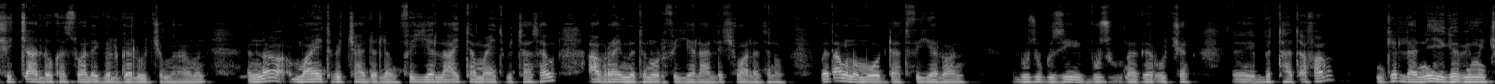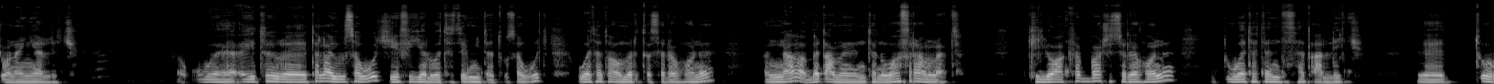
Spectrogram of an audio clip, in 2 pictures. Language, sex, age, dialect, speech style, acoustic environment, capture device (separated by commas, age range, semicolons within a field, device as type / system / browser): Amharic, male, 18-24, Ethiopia - Addis Ababa, happy, people talking, mobile / Linux / Chrome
